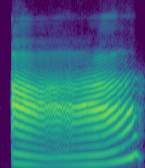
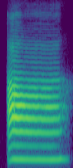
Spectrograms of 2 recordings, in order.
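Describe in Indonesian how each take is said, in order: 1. Nadanya turun dulu lalu naik, dipanjangkan. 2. Nadanya tetap datar sepanjang waktu. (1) "seperti naik gunung ... diperpanjang" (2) "seperti kita bicara seperti biasanya"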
